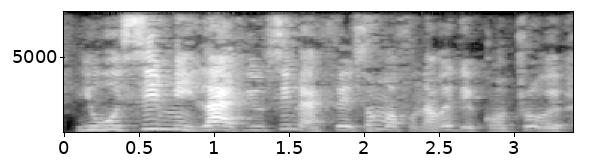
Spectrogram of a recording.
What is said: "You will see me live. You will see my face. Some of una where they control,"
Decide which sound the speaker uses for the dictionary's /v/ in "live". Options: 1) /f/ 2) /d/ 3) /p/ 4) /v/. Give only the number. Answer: 1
